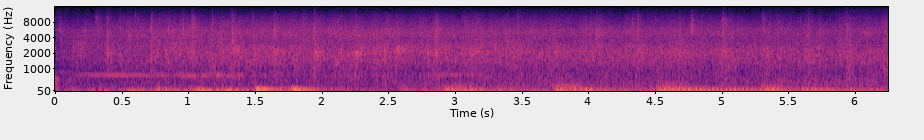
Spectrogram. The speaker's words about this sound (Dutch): We gaan je een applaus erop.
